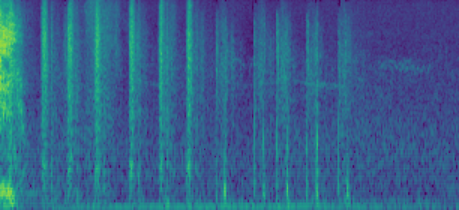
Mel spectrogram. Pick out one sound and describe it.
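Quick footsteps tap on stone.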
